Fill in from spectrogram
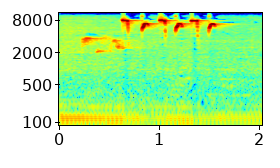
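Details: Quick lure call from a scarlet-backed flowerpecker: a few soft, lower slurred notes, then six crisp, very high, evenly spaced ticking chirps in just over a second, with a faint low hum behind.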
